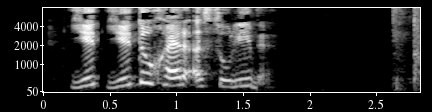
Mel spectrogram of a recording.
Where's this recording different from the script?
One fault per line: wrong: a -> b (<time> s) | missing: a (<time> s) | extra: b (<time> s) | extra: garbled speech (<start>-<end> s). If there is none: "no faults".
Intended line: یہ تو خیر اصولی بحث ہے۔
extra: یہ (0.5 s)
missing: بحث (1.6 s)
